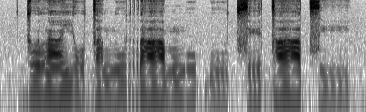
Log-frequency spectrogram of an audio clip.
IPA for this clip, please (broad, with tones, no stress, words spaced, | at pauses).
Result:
dʊ˦lã˦ jo˨da˦nu˦ raː˦mŋu˦ ɓu˨t͡se˨˦ daː˦ t͡si˦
